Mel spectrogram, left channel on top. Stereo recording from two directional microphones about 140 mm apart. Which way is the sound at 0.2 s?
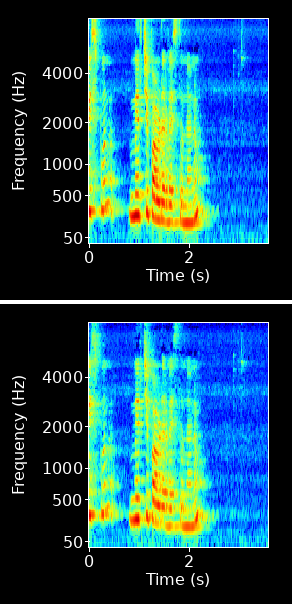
55° left (ahead or behind).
